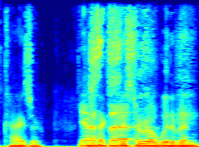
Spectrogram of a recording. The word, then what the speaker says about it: Caesar: caesar actually was julius julius and what about pronounced kaiser yes cicero would have been pronounced kikiro that's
